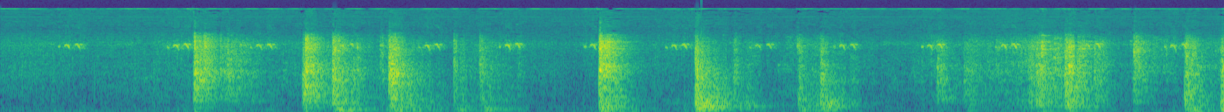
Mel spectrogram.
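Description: Furniture bangs and scrapes.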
